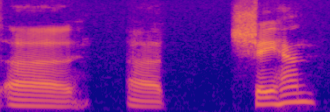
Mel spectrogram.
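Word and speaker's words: Siodhachan: the name one so his real name is a Shahan that's how you pronounce it Shane O'Sullivan but he goes by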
